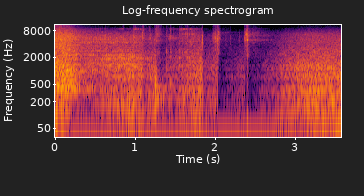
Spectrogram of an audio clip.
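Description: A pistol magazine clicks as it is swapped.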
